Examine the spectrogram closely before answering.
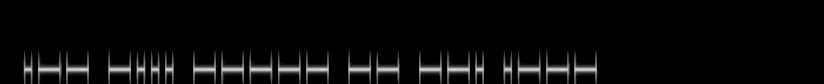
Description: Morse code, heard as a keyed tone, about 17 wpm, 700 Hz. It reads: WB0MGJ
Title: USA Call Signs Repeated 2x 17wpm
